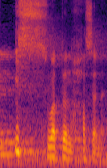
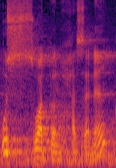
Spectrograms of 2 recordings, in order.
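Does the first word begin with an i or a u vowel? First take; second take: i; u. First: The first word begins with an i vowel. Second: The first word begins with a u vowel. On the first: This is the reading of another recitation tradition. "ini bisa dibaca juga dengan iswah" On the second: This is the reading of one recitation tradition. "Kata uswah dalam riwayat Hafiz dari Asim"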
